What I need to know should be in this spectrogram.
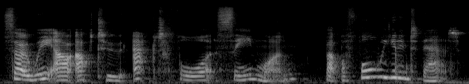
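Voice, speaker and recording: A woman's voice: medium pitch, animated, measured pace, fairly bright tone. A woman hosting a play reading, casual in her introduction and reading out stage directions and names. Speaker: host and reader.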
